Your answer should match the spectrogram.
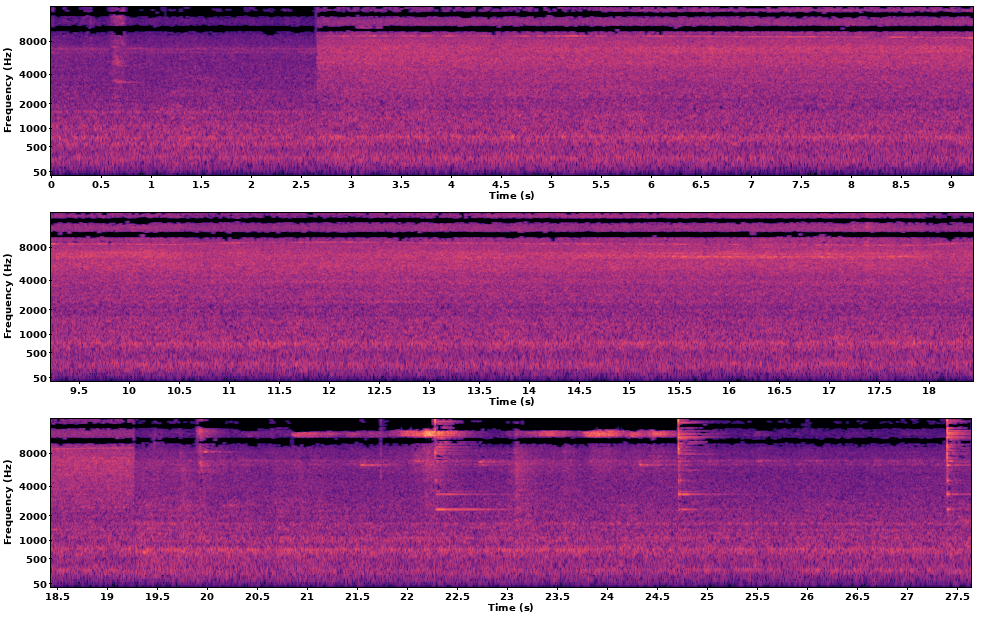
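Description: Steady din of machine-shop machinery running, a dense even noise with no pauses. A few light metallic taps come in near the end.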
